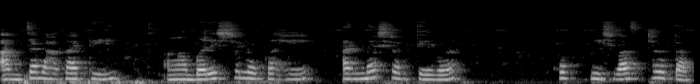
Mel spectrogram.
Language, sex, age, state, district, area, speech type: Marathi, female, 30-45, Maharashtra, Akola, urban, spontaneous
